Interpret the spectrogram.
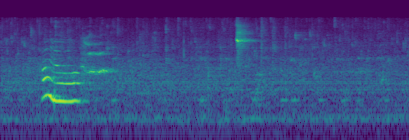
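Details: A blue-coloured pet Indian ringneck (rose-ringed) parakeet gives one brief, wavering, voice-like call, then a single sharp high chirp two seconds later, against a soft indoor hiss.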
